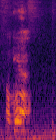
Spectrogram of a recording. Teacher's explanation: lidahnya terangkat tapi tidak menempel ke langit-langit. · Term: infitah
